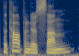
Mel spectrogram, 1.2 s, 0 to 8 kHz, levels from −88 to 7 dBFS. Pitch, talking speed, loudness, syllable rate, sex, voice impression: 140 Hz, 150 wpm, -16 LUFS, 4.5 syllables/s, male, masculine, slightly young, slightly adult-like, slightly relaxed, slightly weak, slightly bright, slightly soft, clear, fluent, cool, intellectual, slightly refreshing, sincere, calm, friendly, reassuring, slightly unique, slightly wild, slightly sweet, very lively, kind, slightly intense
